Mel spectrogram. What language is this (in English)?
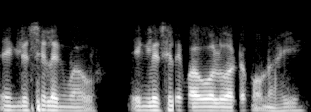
Bodo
